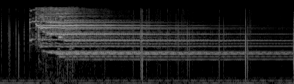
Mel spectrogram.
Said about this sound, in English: You will know it is time to turn the page when you hear the chimes ring like this.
